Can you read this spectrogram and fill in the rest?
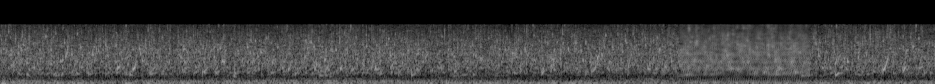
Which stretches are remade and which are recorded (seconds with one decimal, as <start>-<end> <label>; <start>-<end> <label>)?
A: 0.0-6.8 recorded; 6.8-8.1 remade; 8.1-9.4 recorded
